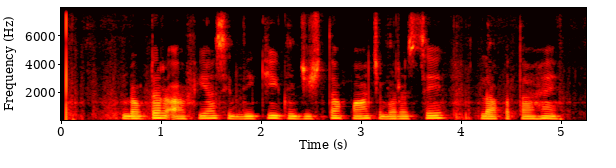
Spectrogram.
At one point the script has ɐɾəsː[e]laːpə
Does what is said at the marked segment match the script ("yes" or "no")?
yes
